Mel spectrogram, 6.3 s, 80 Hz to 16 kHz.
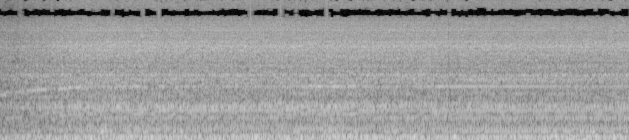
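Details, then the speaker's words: Autoterm Air 4D diesel heater with Comfort Controller: smooth, constant fan roar and steady combustion rumble with no surging, popping or rattles after ignition, running cleanly at full power drawing about 50 W. "there we go. Running out full power mode, it's currently pulling 50 watt."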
